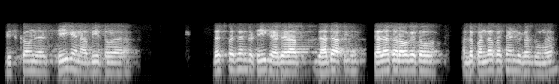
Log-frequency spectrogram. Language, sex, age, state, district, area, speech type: Hindi, male, 18-30, Rajasthan, Jodhpur, urban, conversation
